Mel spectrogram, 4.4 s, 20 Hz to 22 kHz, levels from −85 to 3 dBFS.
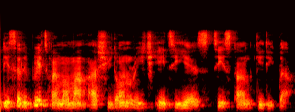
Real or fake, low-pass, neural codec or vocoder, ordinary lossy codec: fake; 7.2 kHz; vocoder, 44.1 kHz, 80 mel bands, Vocos; none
